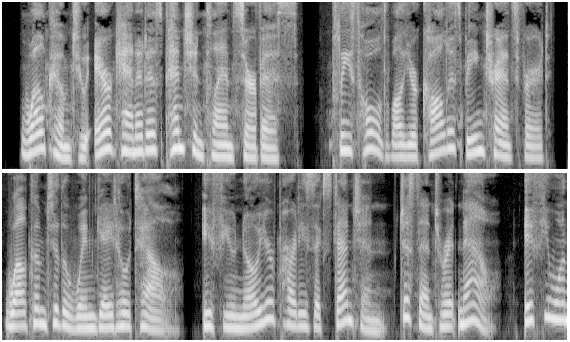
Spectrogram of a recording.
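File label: Canadian English, female, voice over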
